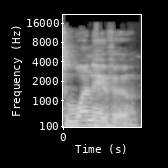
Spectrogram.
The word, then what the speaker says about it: Nwanevu: Not n- the only difference is the N is silent. It's Wanevu, but you, you're much closer than many people get.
